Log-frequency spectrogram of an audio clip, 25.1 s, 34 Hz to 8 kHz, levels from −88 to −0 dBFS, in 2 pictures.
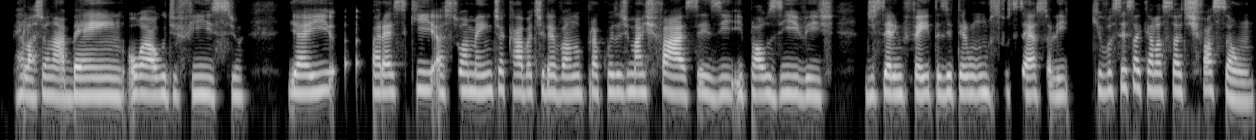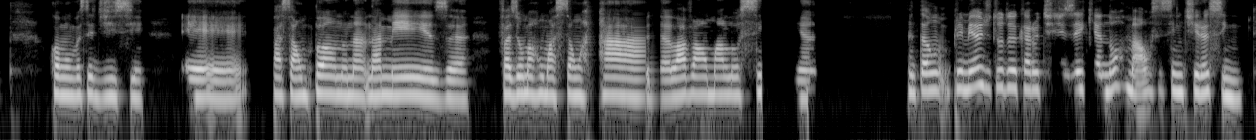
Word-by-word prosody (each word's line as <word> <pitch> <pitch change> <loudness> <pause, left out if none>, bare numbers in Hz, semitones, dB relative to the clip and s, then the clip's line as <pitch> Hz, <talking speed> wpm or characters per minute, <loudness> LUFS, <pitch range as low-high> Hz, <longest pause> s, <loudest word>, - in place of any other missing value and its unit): relacionar 195 0 +1
bem, 195 0 +3
ou 205 +1 +2
algo 200 0 +4
difícil. 195 0 -2 0.4
E - - +1
aí, 220 +3 +2 0.3
parece 220 0 +1
que 240 0 -2
a - - +1
sua 230 +2 -1
mente 225 +2 0
acaba 220 -2 -1
te 225 - -5
levando 210 0 0
para 215 0 -3
coisas 220 0 -2
mais 220 -1 +1
fáceis 200 -2 +3
e 200 0 -3
e - - -2
plausíveis 195 -1 -1 0.3
de 195 0 -2
serem 205 +1 +3
feitas 205 +1 +1
e 215 - +2
ter 205 +1 0
um 210 +1 0
sucesso 200 -1 -1
ali 190 0 -4 0.2
que 230 - -5
você 235 +4 -2
sa 265 - 0
aquela 235 -2 -1
satisfação, 205 -7 0 0.5
como 195 -2 +2
você 195 +1 -1
disse, 180 -1 -3 0.4
eh, 180 +2 +1 0.2
passar 195 -1 +1
um 190 +1 +1
pano 200 0 +3
na 190 -1 +1
na 190 0 +2
mesa, 185 -4 +2 0.3
fazer 200 0 +2
uma 205 0 +3
arrumação 195 0 0 0.2
rápida, 180 -3 +2
lavar 200 +2 +3
uma 200 0 0
loucinha. 195 +2 -1 1.5
Então, 230 +2 0
1° 250 +4 +2
de 255 - -6
tudo 260 +1 -3
eu 260 - +3
quero 240 -1 -1
te 235 - -9
dizer 240 +3 -1
que 230 -1 -6
é 220 - -3
normal 250 -1 -1
se 225 +1 -11
sentir 220 -1 0
assim, 190 -5 0
205 Hz, 160 wpm, -23 LUFS, 190-220 Hz, 1.5 s, algo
